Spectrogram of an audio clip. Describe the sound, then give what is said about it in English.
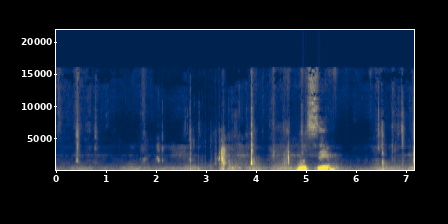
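A deck of oracle cards is shuffled, with soft riffling and papery flicks that build into a couple of louder bursts, while a person speaks briefly in a low voice. “Let me shuffle one more time.”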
